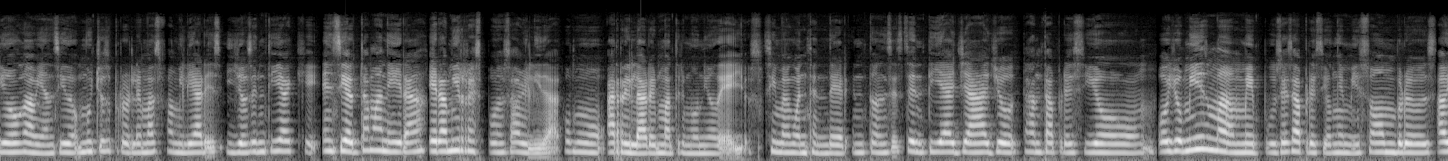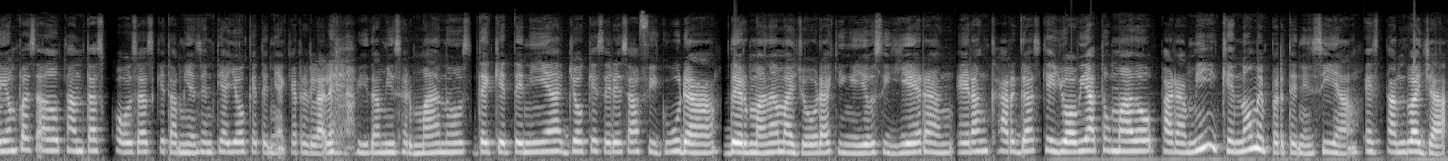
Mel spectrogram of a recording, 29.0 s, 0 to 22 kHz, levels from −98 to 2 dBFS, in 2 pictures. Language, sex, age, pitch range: Spanish, female, 20-39, 215-240 Hz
